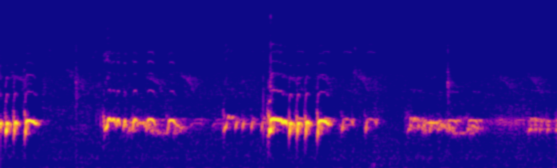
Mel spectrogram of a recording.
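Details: A local zebra dove sings as a lure for other doves. It gives soft, rolling strings of cooing notes at a steady pitch, broken by short gaps, with a sharper burst of notes near the middle.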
